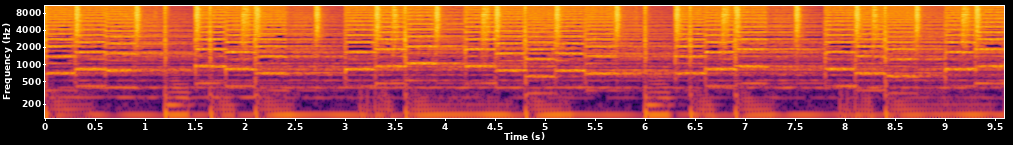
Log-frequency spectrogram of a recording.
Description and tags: Hes Coming
This is a loop created several third party VSTs.
100-BPM, Cinematic, Loop, Sample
